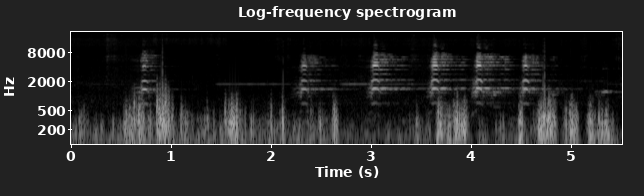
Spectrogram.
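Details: Geese in a garden honk in loud, nasal bursts, several birds calling in uneven clusters with harsh harmonic blasts over a low background rumble.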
